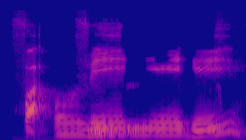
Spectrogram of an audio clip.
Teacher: fa kasroh ya sukun matobi'i. Dua harokat.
